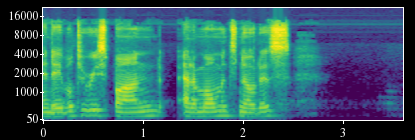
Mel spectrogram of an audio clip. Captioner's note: speaking French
